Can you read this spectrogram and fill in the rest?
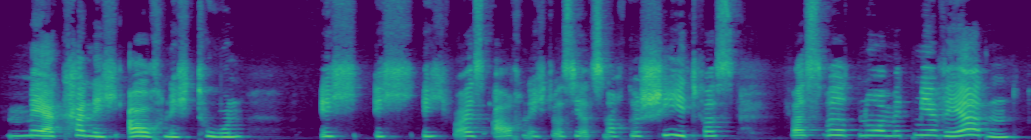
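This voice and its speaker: A woman's voice: extremely high pitch, fairly even intonation, slow pace, creaky, darkish tone, muffled recording, voice pushed up, full character voice. Woman playing fretful girl Alice. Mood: anxious. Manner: anxious, stammering self-talk. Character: girl Alice, worried and chattering to herself. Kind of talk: audiobook character voice.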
